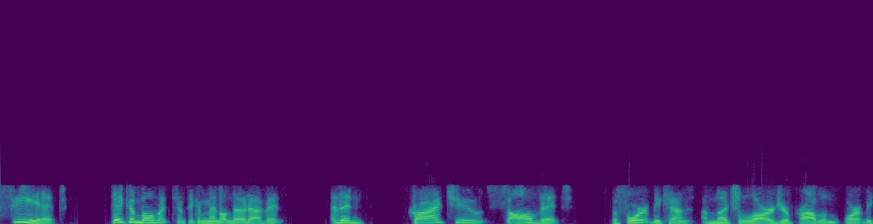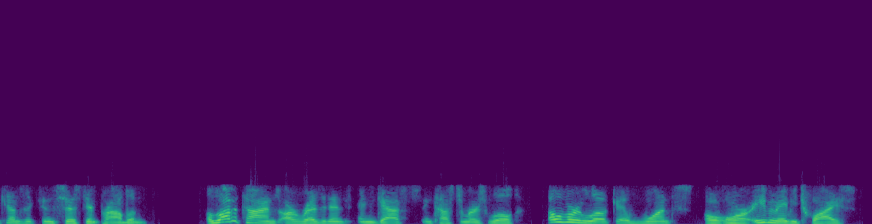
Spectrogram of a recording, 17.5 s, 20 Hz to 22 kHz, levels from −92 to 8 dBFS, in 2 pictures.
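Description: Throughout, the speech carries AMR narrowband mobile codec damage: nothing above 4 kHz, and a plainly buzzy, synthetic timbre fitting a low rate near 7.4 kbps, unlike simple band-limiting. AMR bit errors strike at 1.38–1.46 s and 15.48–15.63 s, where a few percent of flipped bits turn the voice hoarse and gargly while pitch and level hold, unlike dropouts.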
